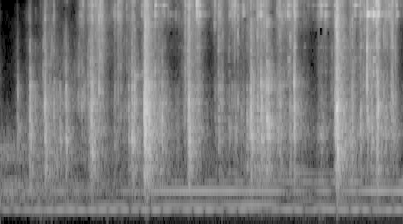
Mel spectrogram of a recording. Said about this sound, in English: When she heard the keys jangling, Mary sat bolt upright on the bed, pulling the duvet close around her.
